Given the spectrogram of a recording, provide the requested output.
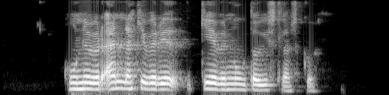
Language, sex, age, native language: Icelandic, female, 50-59, Icelandic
